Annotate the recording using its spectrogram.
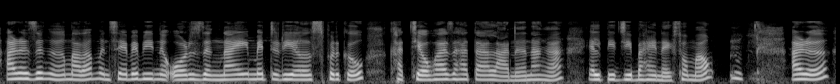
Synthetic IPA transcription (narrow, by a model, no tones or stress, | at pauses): aɾɯzɯŋɯmabamɯnsebebdinɯʔɔɾzɯŋnajmetiɾielspʰɯɾkʰɯwkʰat̚ʰijawɦazaɦatalanɯnaŋaelpid͡ʒibaɦajnajsɔmaw | aɾɯ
